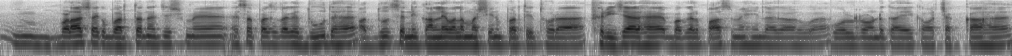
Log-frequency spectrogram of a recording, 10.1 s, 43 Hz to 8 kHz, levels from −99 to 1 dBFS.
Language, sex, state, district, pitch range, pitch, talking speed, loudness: Hindi, male, Bihar, Gaya, 125-135 Hz, 130 Hz, 220 wpm, -22 LUFS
